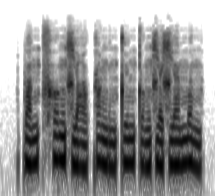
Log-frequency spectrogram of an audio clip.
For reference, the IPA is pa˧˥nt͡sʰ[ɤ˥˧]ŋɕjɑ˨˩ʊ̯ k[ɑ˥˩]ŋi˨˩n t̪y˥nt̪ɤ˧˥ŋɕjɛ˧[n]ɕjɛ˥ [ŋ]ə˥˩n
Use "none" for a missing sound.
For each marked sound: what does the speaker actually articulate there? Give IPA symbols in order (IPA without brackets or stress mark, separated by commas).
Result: ɤ˥, ɑ˥˩, none, m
